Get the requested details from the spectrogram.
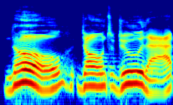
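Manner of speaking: loud, slow, very stern voice with drawn-out "no". Speaker giving an example of an imperative, in a very stern voice. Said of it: "in a very stern voice".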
